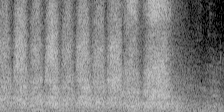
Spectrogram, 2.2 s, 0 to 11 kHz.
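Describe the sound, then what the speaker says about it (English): Rhythmic back-and-forth sanding strokes rubbing down paint along the edge of masking tape on a Ford Escort MK1 body panel, about eight quick scrubbing passes, close and loud, ending in a brief louder swipe then stopping. "all I'm doing is rubbing down to the edge of the tape"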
